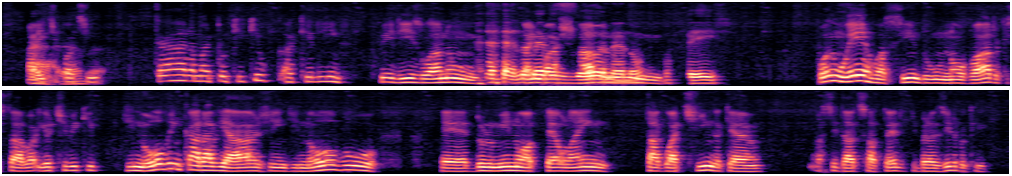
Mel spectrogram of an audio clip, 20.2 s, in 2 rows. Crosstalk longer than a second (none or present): present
